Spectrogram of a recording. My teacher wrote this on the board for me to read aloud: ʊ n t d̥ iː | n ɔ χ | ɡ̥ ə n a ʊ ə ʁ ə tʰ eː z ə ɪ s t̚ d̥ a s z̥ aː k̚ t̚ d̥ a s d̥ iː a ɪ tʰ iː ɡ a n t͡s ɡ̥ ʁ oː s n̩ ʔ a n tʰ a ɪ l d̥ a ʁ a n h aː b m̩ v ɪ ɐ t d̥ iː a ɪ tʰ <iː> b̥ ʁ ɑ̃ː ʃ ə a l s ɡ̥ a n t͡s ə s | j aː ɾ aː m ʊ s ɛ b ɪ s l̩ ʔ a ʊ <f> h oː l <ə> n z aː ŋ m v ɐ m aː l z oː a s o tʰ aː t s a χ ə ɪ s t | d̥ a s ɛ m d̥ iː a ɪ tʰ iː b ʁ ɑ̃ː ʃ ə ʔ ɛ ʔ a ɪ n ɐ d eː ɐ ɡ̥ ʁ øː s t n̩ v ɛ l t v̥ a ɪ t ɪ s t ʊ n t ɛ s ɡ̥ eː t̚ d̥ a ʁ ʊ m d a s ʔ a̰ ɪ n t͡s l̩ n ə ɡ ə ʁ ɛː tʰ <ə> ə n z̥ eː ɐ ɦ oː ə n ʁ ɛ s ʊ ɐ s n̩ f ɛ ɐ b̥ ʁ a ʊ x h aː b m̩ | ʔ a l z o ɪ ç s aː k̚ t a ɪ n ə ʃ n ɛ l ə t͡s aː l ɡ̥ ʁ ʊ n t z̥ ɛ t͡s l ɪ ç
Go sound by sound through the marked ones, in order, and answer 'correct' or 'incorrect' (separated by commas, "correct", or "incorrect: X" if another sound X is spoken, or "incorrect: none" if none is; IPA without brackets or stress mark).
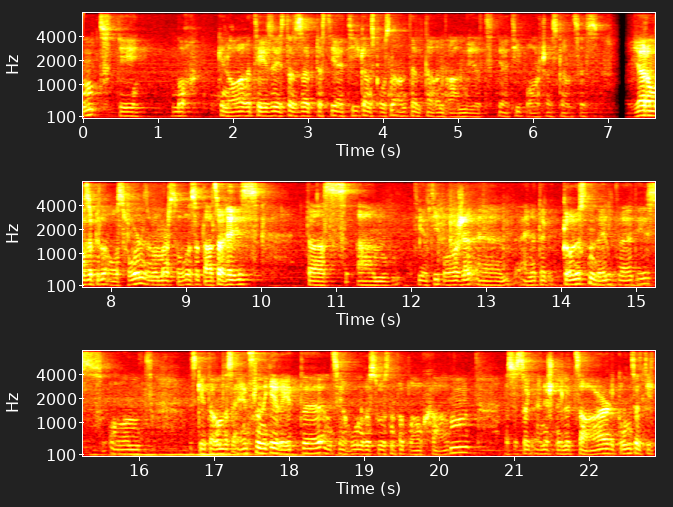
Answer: correct, incorrect: s, correct, correct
